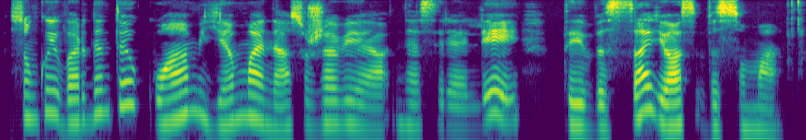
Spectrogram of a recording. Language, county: Lithuanian, Klaipėda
